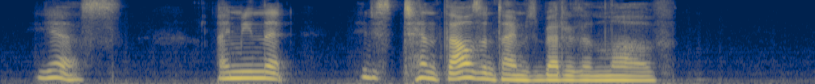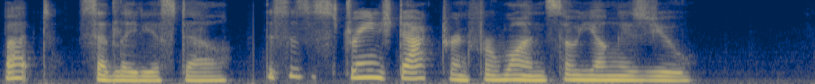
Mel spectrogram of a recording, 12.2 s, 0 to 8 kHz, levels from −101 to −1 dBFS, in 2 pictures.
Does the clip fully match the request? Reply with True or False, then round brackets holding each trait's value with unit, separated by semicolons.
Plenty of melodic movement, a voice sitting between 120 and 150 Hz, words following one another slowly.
False (6.1 semitones; 165 Hz; 130 wpm)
